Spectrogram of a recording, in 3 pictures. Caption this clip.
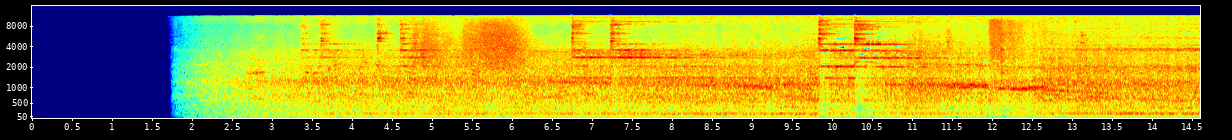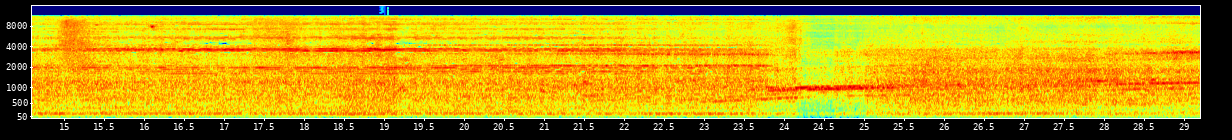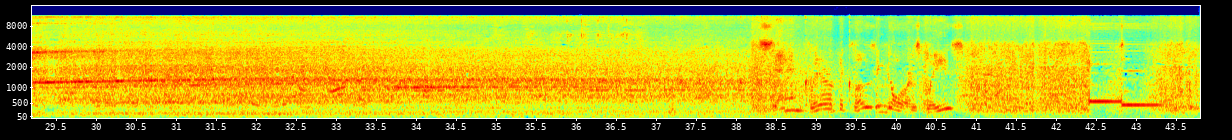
4-15-11 WestEndOppositeTracks (Dobberfuhl Bridgewater)
Part of the Dallas Toulon Soundscape Exchange Project
April 15, 2011 - West End Dart Station in Dallas - 9:31pm
Relatively orderly sound with rugged texture. High pitch in some instances, but generally lower frequencies. Train arriving and departing causes fluctuation in intensities. Mumbling of voices causes more chaos and more texture in the soundscape.
Temporal Density: 6
Polyphony: 4
Loudness: 6
Chaos/Order: 6
by Brad Dobberfuhl and Brandon Bridgewater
